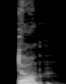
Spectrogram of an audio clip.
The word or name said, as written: dom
